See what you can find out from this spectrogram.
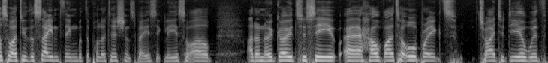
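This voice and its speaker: Measured woman historian, smooth voice. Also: medium pitch, darkish tone, dry recording, poor audio. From East Germany. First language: German. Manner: thoughtful, hedging with many fillers and restarts. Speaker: historian and author. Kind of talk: book launch talk.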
